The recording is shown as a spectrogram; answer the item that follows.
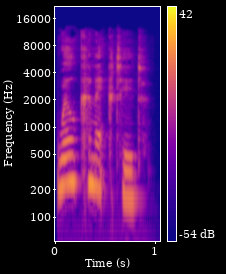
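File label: "well-connected", British English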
